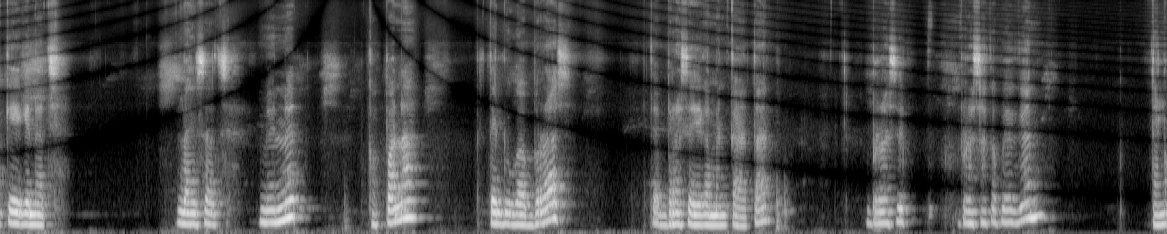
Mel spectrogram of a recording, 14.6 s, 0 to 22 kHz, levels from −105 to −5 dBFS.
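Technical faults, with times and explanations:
Throughout, channels drifting apart: the two channels seem to run on separate clocks that disagree by something like 70 parts per million, so the delay between them keeps growing, reaching under a millisecond by the end. Summed to mono, the comb-filter notches glide steadily across the spectrum, a slow flanging on the speech. Unlike a fixed inter-channel delay, the colouration keeps moving, and unlike a flanger effect it drifts one way rather than sweeping back and forth.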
